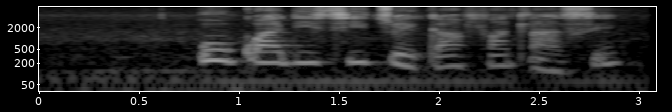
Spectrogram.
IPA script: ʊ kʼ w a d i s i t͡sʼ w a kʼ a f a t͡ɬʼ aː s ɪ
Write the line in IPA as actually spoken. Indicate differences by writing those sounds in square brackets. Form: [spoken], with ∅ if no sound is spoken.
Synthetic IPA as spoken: ʊ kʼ w a d i s i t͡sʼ w [e] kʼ a f a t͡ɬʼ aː s ɪ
